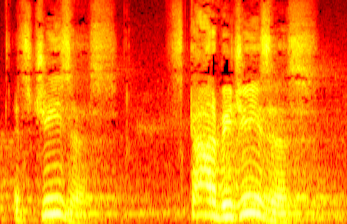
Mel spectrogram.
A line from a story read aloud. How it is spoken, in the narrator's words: Gary from Ohio whispered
